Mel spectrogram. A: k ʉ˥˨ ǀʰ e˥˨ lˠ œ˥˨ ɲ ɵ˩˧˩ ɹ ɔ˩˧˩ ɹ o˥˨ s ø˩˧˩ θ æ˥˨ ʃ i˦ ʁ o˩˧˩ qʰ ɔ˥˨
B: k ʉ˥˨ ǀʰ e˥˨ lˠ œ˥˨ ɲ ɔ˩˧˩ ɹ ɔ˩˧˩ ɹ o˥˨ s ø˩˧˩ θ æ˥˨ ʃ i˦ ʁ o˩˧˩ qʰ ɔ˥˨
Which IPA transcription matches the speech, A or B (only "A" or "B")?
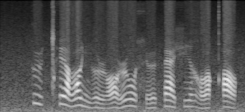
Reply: A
